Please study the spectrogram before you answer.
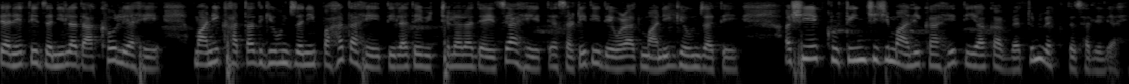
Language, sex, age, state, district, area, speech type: Marathi, female, 30-45, Maharashtra, Satara, rural, spontaneous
